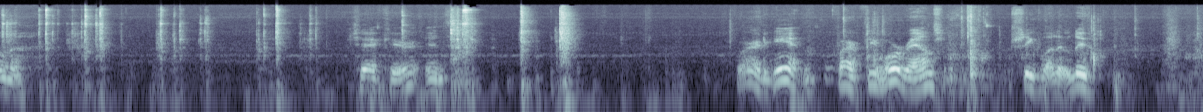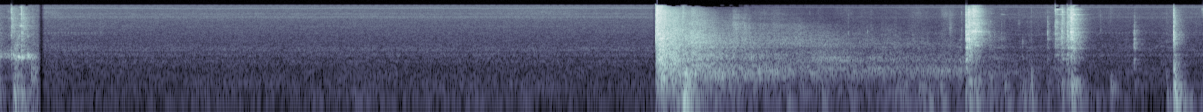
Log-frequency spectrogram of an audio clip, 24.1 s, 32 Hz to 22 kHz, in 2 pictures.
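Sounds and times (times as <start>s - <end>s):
rifle shot: 18.6s - 22.0s.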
